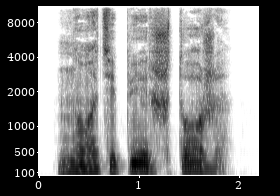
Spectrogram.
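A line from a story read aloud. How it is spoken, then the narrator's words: Frightened smiling question. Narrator (Russian): спросил Балаганов, испуганно улыбаясь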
